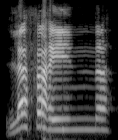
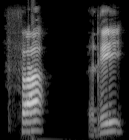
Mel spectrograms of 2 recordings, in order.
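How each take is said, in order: First: Said in the usual way. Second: "fa-ri-ne" in separate syllables, a pause after each. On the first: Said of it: "L'association de ces syllabes donne". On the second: Shown as a demonstration. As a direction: sound out "fa-ri-ne" piece by piece. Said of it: "Je lis un mot avec les syllabes".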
